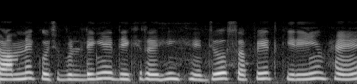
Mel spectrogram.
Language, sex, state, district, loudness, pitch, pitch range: Hindi, female, Chandigarh, Chandigarh, -17 LUFS, 245 Hz, 235-260 Hz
